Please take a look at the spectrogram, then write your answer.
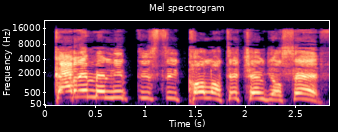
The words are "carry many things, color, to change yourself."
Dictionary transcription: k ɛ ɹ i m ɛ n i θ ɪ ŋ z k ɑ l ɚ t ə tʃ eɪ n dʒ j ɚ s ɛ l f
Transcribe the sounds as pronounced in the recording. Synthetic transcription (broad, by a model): k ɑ ɹ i m ɛ n i t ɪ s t k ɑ l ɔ t ə tʃ eɪ n dʒ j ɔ s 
